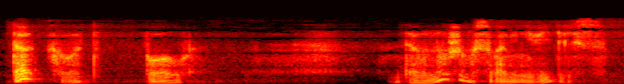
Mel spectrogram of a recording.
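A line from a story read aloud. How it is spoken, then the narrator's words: Calm voice. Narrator (Russian): проговорил он спокойным голосом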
